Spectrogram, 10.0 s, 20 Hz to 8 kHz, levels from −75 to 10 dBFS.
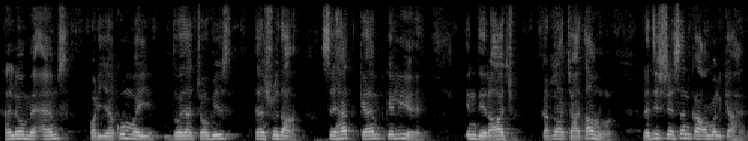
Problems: constant background noise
